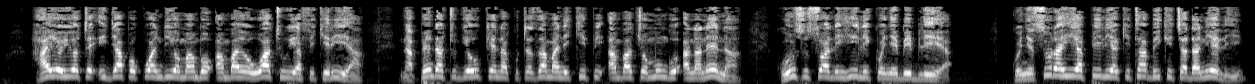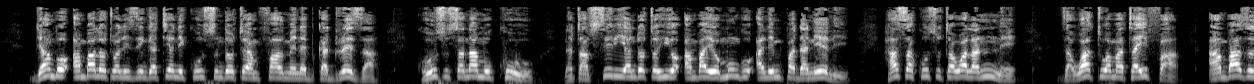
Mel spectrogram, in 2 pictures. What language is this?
Swahili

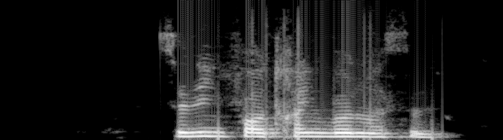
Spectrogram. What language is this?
Uzbek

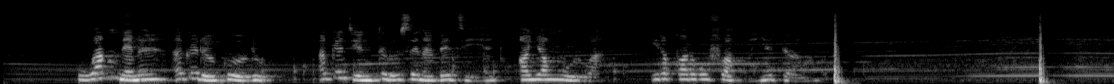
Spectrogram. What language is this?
Ibibio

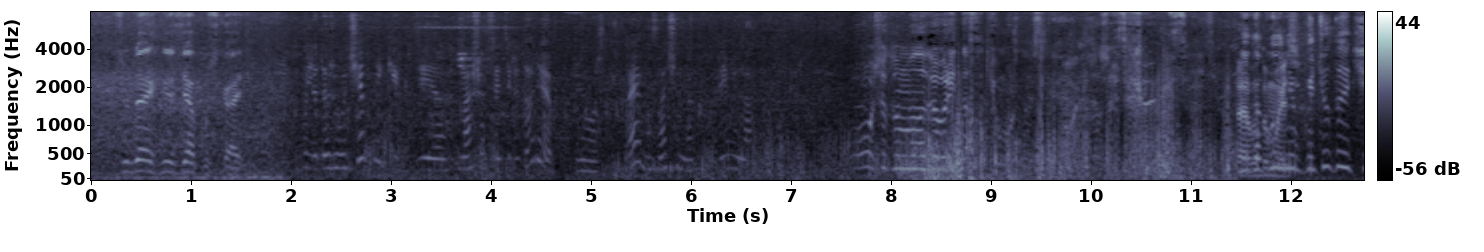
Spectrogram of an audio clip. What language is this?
Russian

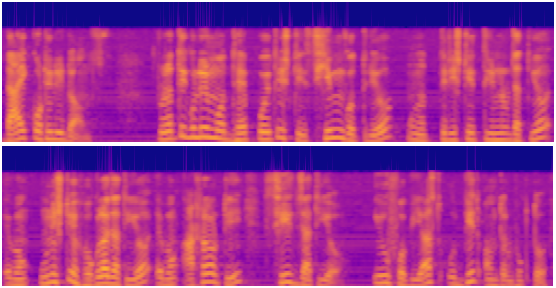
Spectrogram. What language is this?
Bangla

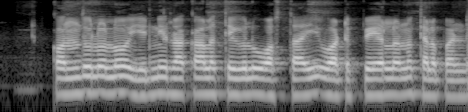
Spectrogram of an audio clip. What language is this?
Telugu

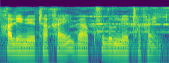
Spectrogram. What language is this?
Bodo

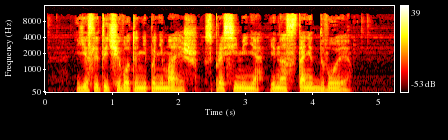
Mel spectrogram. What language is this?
Russian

